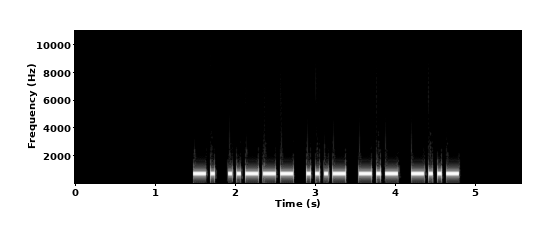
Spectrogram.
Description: Morse code, heard as a keyed tone, about 21 wpm, 700 Hz. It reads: N2VKX
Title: USA Call Signs - 5 Characters - Repeated 2x - 22wpm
